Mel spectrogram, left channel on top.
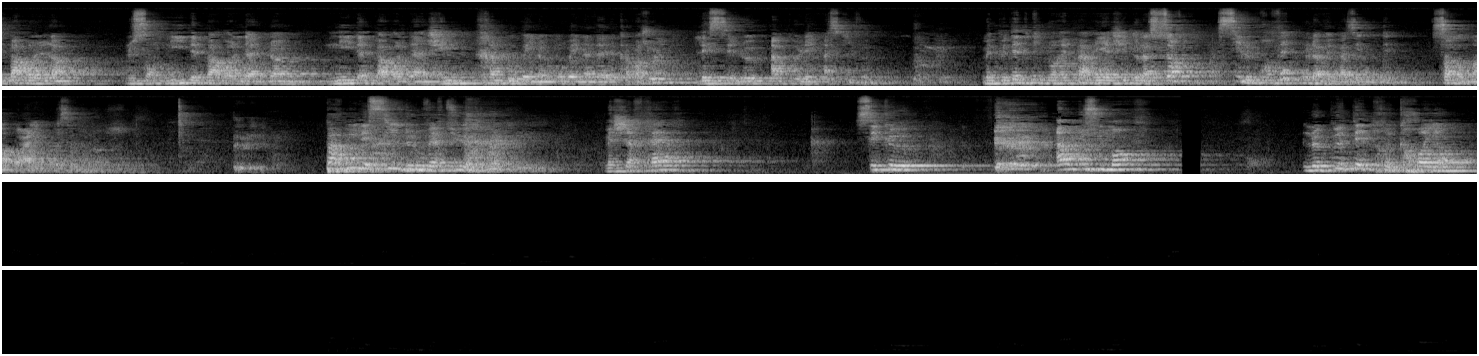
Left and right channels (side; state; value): right; silent; 58 dB below the other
